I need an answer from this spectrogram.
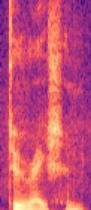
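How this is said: It is said in an American accent. "The American way to say them would be"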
